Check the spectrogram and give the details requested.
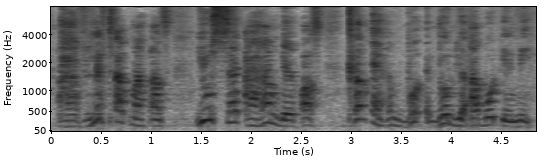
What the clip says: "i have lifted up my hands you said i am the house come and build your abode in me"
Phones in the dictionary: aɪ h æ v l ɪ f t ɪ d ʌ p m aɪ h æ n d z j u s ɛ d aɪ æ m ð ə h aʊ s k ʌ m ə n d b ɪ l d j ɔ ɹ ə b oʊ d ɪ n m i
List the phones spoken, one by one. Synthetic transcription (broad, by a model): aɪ h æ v l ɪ f t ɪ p m aɪ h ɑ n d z j u s ɛ d aɪ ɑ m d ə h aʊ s k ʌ m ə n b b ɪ d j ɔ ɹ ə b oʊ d ɪ n m i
